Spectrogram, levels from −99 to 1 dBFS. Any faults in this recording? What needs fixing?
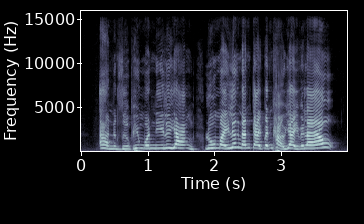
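No faults detected in this speech recording; nothing needs fixing.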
